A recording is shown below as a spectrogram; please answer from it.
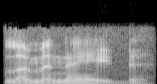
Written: lemonade

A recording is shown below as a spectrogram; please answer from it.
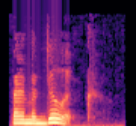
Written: thymidylic acid

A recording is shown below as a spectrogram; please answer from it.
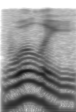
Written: Woolley

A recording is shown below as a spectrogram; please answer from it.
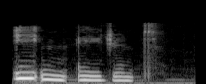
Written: Eaton agent

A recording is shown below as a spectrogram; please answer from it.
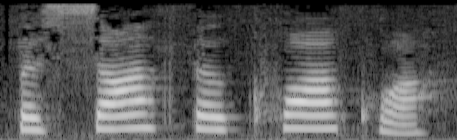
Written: Basotho Qwaqwa

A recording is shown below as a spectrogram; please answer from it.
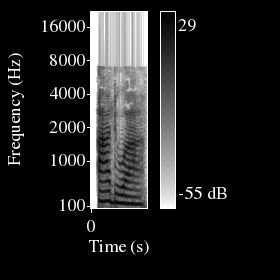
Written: aduwa

